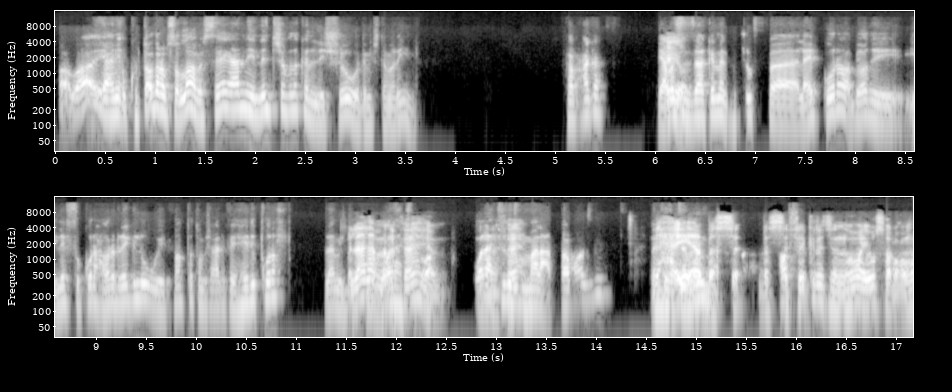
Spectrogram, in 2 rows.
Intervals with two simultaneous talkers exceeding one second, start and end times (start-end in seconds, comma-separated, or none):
11.5-13.4, 14.6-16.3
